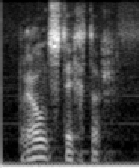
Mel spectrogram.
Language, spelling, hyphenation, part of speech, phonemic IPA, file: Dutch, brandstichter, brand‧stich‧ter, noun, /ˈbrɑntˌstɪx.tər/, Nl-brandstichter.ogg
- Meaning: arsonist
